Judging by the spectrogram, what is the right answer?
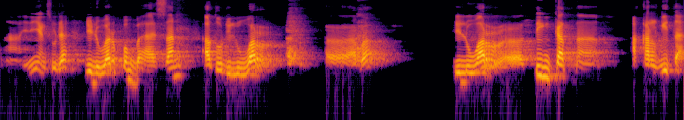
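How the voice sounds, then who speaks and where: Speaking at a very slow pace with long, frequent pauses, a man uses lively intonation and big swings in loudness. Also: medium pitch for a man. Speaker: Islamic preacher, ustadz. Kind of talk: Islamic sermon to a live audience.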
